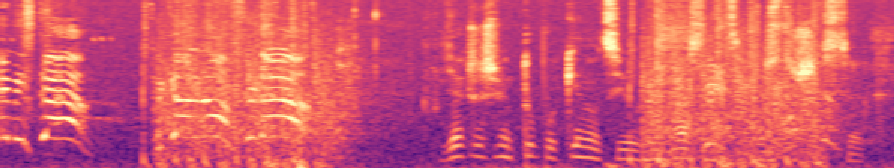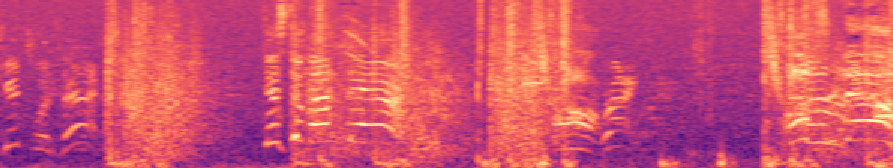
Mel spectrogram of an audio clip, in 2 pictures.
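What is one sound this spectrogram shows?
Pistol shots ring out.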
